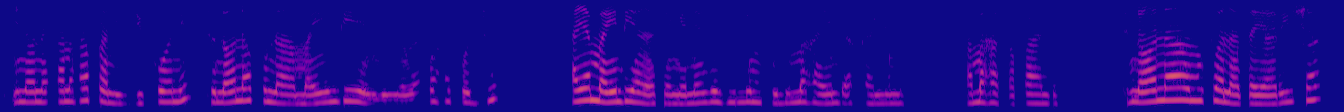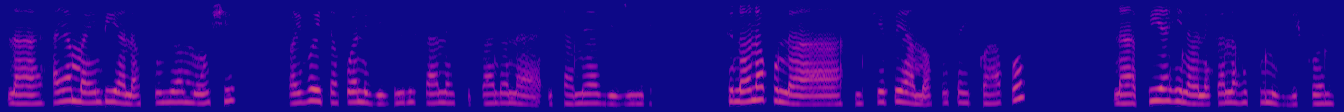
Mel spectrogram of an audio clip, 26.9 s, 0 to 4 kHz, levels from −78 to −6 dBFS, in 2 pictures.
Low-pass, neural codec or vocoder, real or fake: 3.6 kHz; none; real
